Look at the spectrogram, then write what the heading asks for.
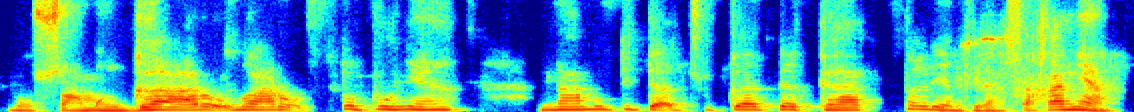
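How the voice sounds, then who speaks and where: A woman's voice: mid-range voice, animated, moderate pace, darkish tone. A woman storyteller narrating expressively for children, with dramatic phrasing and direct address to her young listeners.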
